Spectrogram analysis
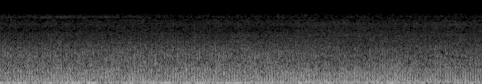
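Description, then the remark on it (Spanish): A dense, steady roar of German propeller warplanes, Messerschmitt fighters and Stuka dive bombers sent by Göring against France, droning overhead, loud and continuous for the whole stretch with no letup and no voices. “...500 cazas Messerschmitt y un gran número de bombarderos en picado, los Stukas.”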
